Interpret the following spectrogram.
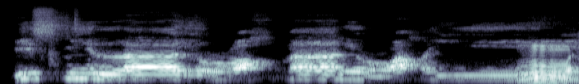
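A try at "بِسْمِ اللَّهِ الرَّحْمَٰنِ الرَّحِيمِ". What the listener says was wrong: Haknya jangan ngorok. Itu PR, nggak apa-apa. Antum sudah bagus hurufnya, tinggal hak tadi. Coba paksa Nah, masih itu dipangkas, dihilangkan.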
